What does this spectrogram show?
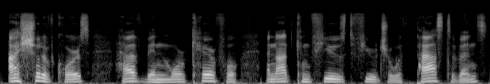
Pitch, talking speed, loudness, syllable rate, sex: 120 Hz, 185 wpm, -21 LUFS, 5.5 syllables/s, male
